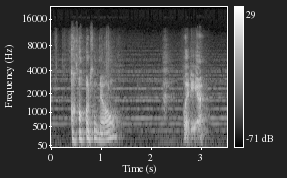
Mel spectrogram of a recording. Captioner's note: scoffing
